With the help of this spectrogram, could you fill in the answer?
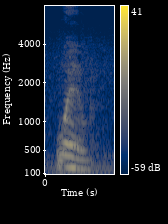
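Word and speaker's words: واو: The letter waw, waw, waw. It is like the letter W in English.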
